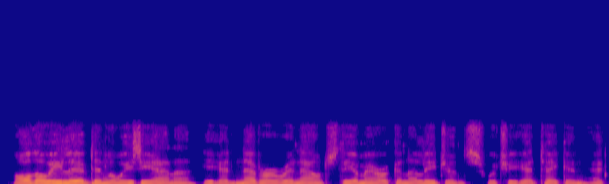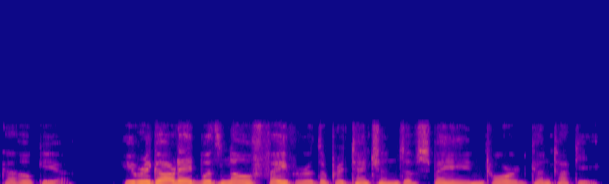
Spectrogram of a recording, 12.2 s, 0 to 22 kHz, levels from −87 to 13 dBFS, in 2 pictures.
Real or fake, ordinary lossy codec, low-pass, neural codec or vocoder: real; Opus, 16 kbps; 7.2 kHz; none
